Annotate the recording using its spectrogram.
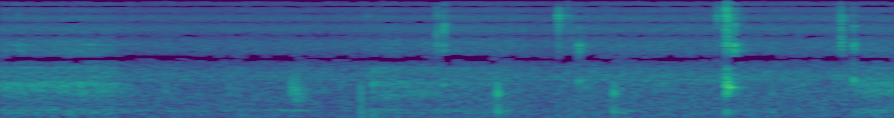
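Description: Faint mouth sounds of a person tasting beer: a soft breath, then scattered small lip smacks and tongue clicks, the sharpest one near the end.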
